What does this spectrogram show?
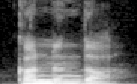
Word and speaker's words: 갖는다: When these are put before nun, all these sound like niun.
